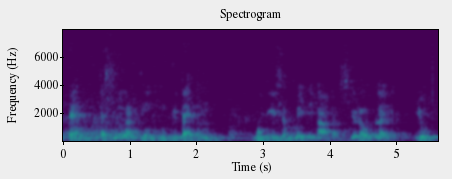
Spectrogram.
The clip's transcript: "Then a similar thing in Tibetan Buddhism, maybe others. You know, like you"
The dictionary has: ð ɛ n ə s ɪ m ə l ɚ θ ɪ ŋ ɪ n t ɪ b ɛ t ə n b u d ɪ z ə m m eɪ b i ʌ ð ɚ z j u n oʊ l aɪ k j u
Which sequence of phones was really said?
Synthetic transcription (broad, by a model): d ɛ n ə s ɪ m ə l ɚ t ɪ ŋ ɪ n t ɪ b ɛ t ə n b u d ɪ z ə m m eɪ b i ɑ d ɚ s j u n oʊ l aɪ k j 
